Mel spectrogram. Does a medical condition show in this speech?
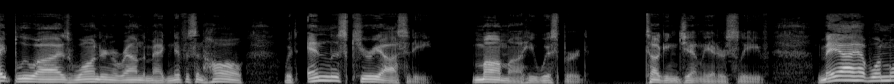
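No.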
